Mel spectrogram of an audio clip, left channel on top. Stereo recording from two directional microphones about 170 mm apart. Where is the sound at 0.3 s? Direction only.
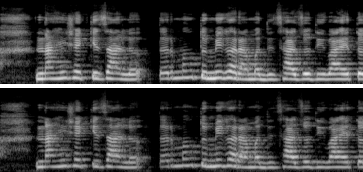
20° left (ahead or behind).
